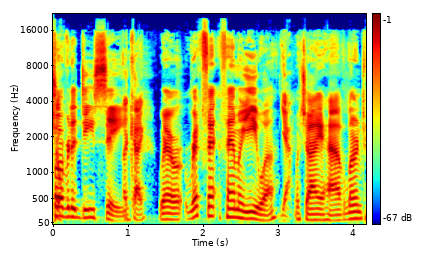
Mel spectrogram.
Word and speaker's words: Famuyiwa: Where Rick Famuyiwa, which I have learned to pronounce, the director of Dope, has landed The Flash, taking over from Seth Grahame-Smith.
